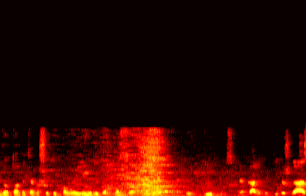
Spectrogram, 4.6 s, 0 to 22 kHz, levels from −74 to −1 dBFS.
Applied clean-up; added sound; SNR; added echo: classical method log-MMSE.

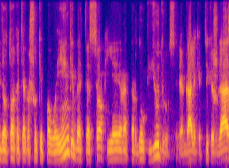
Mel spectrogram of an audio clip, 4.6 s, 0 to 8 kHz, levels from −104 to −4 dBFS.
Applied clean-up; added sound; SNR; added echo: none; none; none; none.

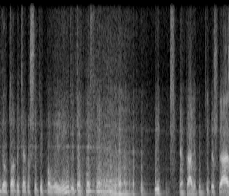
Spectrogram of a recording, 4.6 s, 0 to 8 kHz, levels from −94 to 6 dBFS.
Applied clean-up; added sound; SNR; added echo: neural mask model RNNoise.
